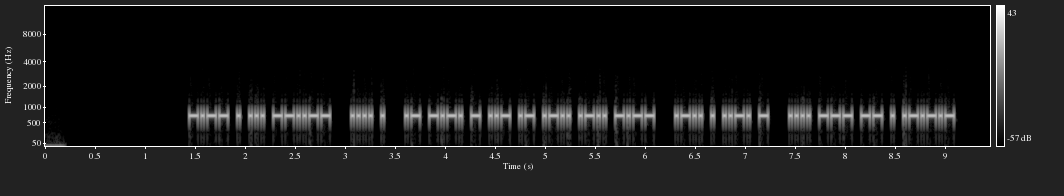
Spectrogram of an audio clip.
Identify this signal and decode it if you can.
Morse code, heard as a keyed tone, about 39 wpm, 700 Hz. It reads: YES, HE ACTUALLY LEFT HOME.
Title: Sentences from Top 1000 Words - Review Part 4 - 40wpm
